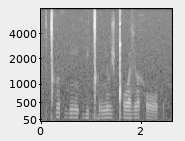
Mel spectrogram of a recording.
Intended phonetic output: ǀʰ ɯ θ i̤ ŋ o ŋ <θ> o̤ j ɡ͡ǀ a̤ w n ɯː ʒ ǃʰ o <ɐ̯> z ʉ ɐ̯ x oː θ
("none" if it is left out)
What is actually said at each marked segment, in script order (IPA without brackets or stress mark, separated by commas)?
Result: θ, ɐ̯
